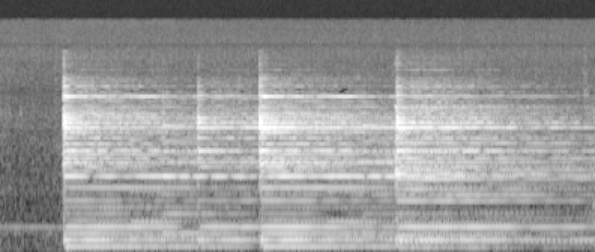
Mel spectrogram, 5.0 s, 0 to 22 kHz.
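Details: Bose Wave radio/CD AWRC3G after repair of liquid-damaged U600 TL074C op-amp area and a replaced 100k part: clean music, plucked notes ringing clearly, no hum, hiss or crackle; normal playback.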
